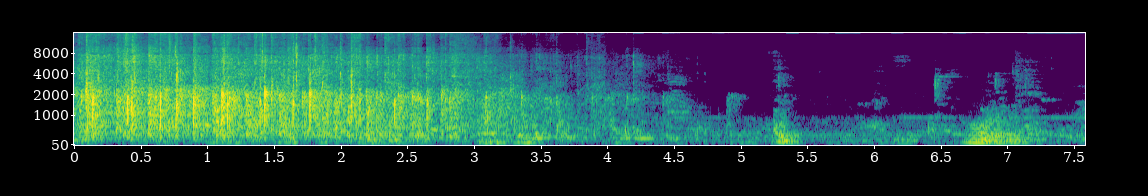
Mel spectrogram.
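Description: An audience applauds at a presentation event as a singer is introduced. Dense clapping is loud for about four seconds, then thins and fades into scattered claps and a few stray knocks.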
